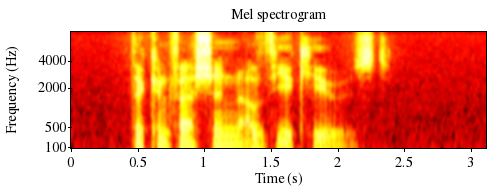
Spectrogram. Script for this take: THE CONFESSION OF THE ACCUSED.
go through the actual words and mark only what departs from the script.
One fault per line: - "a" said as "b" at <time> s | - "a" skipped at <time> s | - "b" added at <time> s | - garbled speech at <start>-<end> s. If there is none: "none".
none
